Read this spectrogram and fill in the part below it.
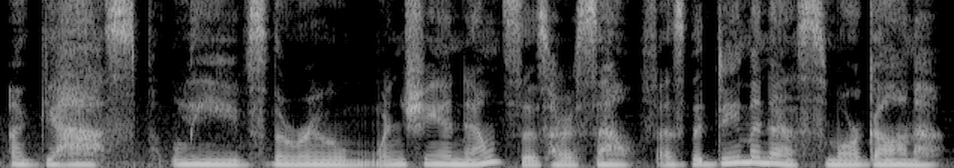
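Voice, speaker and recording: A woman narrating a scripted fantasy ASMR story in a soft, breathy, partly whispered voice. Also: on the low side.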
